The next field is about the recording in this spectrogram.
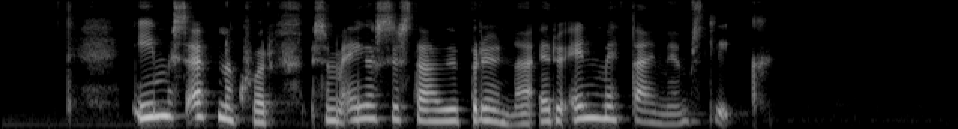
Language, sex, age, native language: Icelandic, female, 30-39, Icelandic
